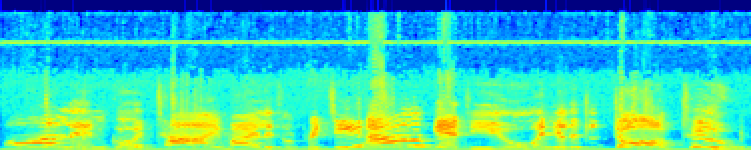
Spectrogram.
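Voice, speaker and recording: A woman's voice: very high-pitched, big pitch swings, slow pace, very noisy, full character voice. A woman playing a menacing, gloating wicked witch in a theatrical stage parody. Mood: gloating menace. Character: menacing cackly wicked witch threatening a girl. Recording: stage recording, very loud music.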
